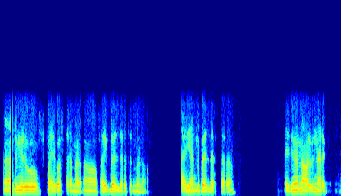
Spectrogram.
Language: Telugu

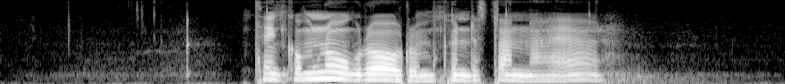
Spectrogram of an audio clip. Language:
Swedish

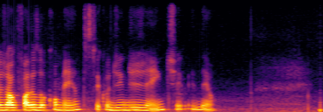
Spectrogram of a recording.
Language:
Portuguese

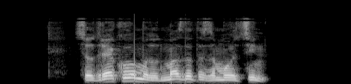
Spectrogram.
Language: Macedonian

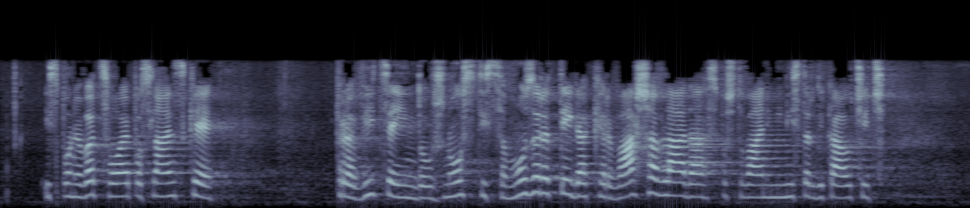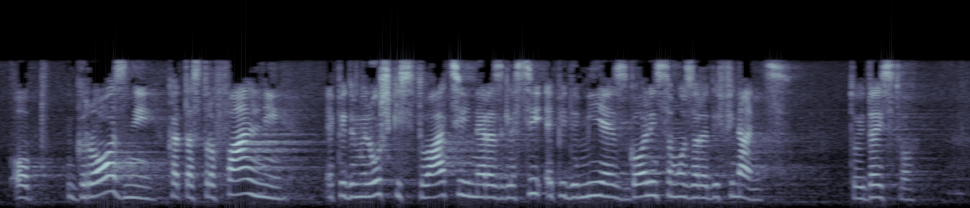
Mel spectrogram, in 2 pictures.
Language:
Slovenian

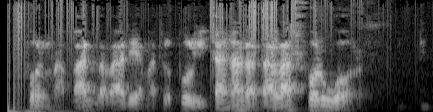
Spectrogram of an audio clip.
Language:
Catalan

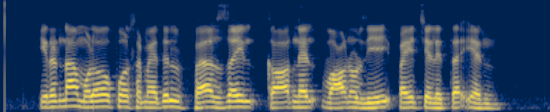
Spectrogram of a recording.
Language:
Tamil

